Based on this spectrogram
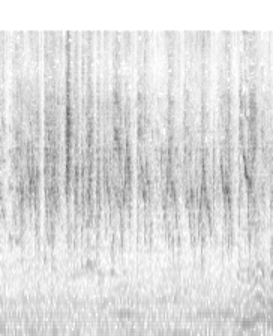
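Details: Paired budgerigars chirp and squeak in quick, irregular bursts, high scratchy notes following one another almost continuously.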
